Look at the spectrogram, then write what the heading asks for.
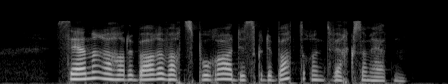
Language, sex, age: Norwegian, female, 22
